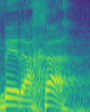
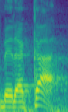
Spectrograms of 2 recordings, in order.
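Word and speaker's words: ברכה: La palabra hebrea para bendición es berajá. Berajá. Algunos lo pronuncian con K y dicen beraká.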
